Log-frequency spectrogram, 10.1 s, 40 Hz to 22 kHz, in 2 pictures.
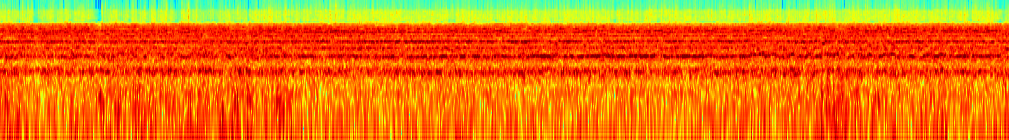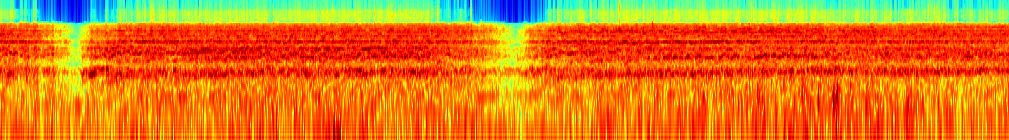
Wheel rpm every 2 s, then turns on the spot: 230, 210, 180, 160, 180.
none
